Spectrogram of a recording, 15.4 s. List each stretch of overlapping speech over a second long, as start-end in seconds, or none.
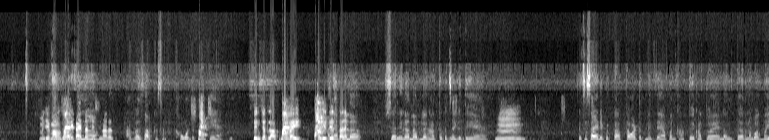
1.0-2.3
